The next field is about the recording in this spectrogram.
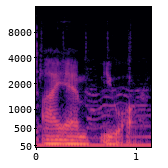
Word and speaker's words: IMUR: Yes, it's pronounced IMUR. It's also spelled IMUR.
